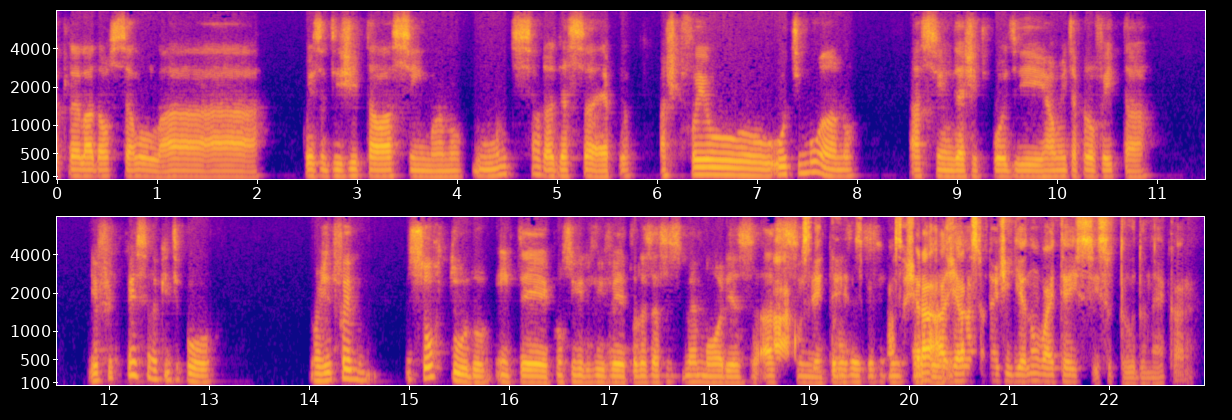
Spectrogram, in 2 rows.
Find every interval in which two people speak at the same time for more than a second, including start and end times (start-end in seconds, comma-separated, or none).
18.6-20.6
